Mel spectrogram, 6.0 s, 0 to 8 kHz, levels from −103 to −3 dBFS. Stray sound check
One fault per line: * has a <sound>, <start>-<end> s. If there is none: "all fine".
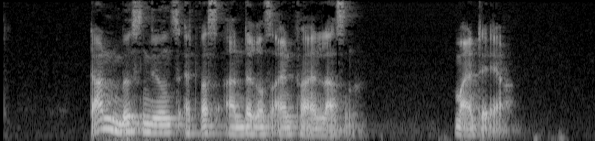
all fine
